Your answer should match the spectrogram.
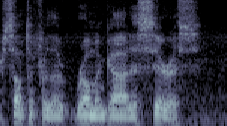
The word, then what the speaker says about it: Ceres: for the Roman goddess Ceres. I think that's how you pronounce her name. I think C-E-R-E-S, Ceres.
